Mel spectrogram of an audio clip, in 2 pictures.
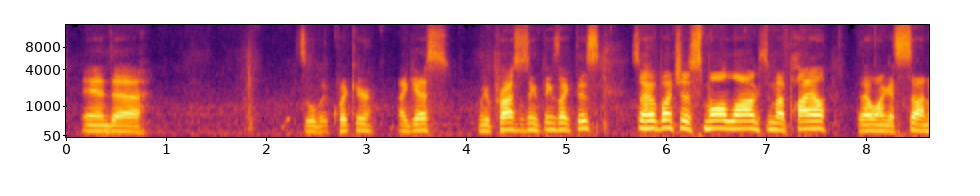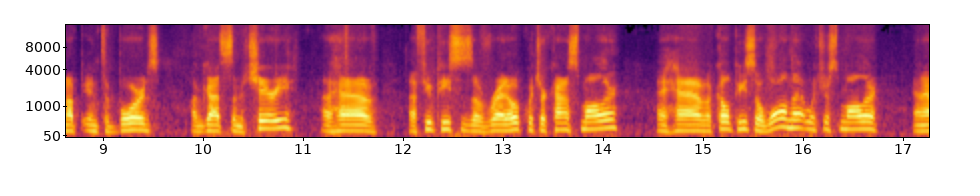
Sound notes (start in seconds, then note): none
